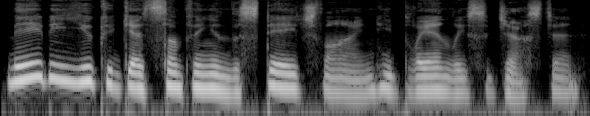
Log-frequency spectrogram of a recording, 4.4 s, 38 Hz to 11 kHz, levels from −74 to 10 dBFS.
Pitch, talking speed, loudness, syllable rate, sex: 150 Hz, 165 wpm, -17 LUFS, 4.4 syllables/s, female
